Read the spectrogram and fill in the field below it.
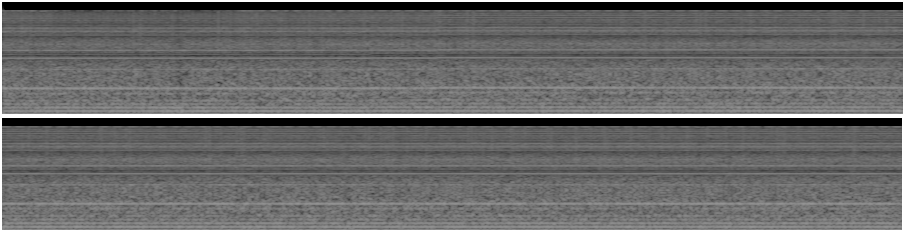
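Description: A jet engine drones steadily with a constant hum.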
